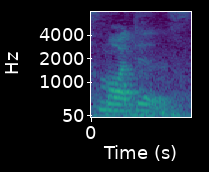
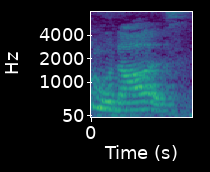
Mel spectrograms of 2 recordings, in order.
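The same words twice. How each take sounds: First: "models" as MOD-uls, short and weak second vowel; "models" pronounced MAW-duls; corrected pronunciation. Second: "modals" with a full vowel in the second syllable; mispronounced modals. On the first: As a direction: say "models" with a reduced second syllable. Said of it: "people tend to pronounce it as". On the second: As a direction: say "modals" as mo-DAALS, the mistaken way. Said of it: "This is not modals". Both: Shown as a demonstration.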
